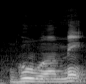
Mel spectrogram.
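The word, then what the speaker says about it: gourmet: अच्छे भोजन का पार्थी या विशेषज्ञ कहलाता है गु में विद्यार्थी ध्यान दें शब्द का उच्चारण है गु में आखिरी टी साइलेंट रहता है जैसे बुके में साइलेंट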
